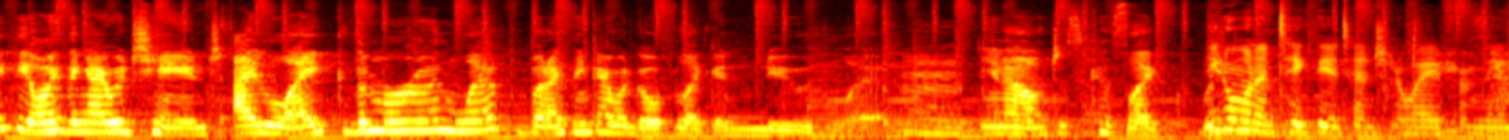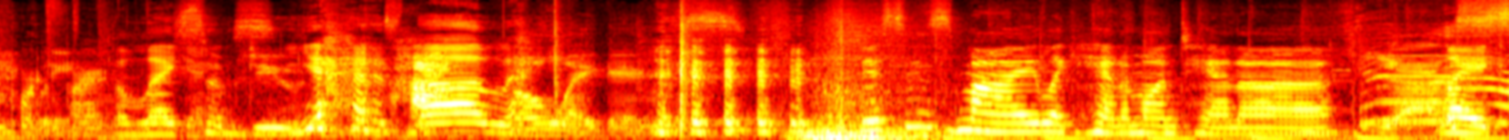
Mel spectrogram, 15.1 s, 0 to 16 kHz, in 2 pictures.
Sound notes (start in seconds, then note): 12.4 laughing; 13.2 air whooshing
